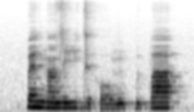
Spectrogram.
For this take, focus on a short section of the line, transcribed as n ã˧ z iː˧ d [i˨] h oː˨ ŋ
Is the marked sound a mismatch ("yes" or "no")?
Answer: yes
